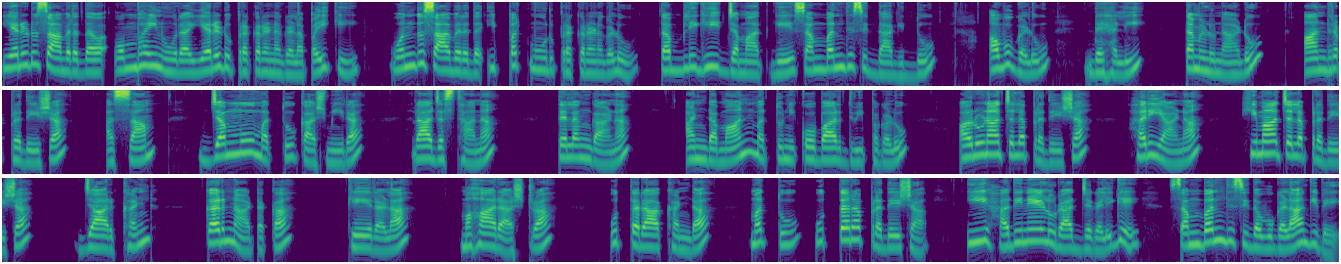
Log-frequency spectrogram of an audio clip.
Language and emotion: Kannada, neutral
